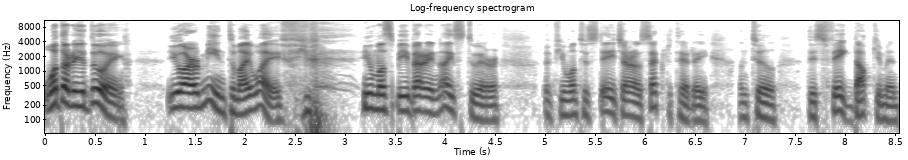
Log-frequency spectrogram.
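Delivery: bad put-on Russian accent. Act out Lenin confronting Stalin over his wife, as Lenin in a worsening Russian accent. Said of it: "It's getting worse".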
